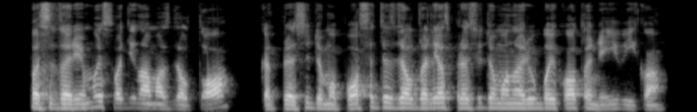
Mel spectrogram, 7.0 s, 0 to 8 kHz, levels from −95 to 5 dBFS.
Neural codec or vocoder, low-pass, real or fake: none; 7.2 kHz; real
